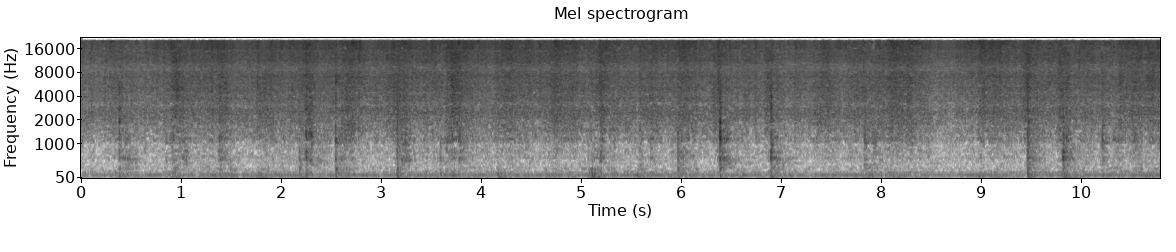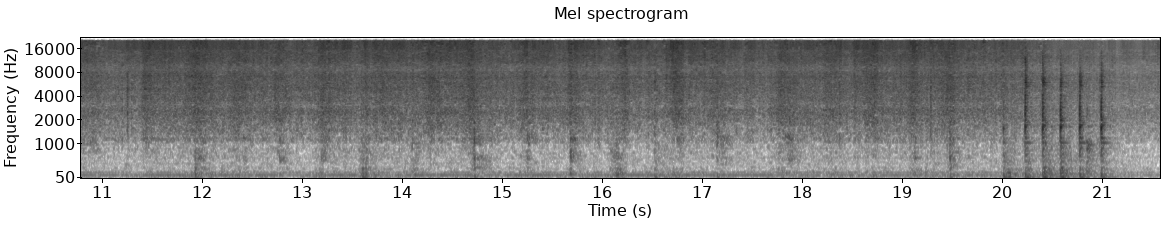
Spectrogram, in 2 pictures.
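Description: Cajun fried rice stir-frying in a pan on a home stove, a loud steady sizzle with constant scraping and stirring, ending in a quick burst of spatula knocks against the pan.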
